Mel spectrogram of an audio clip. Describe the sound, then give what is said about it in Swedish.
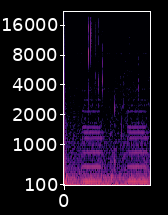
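A phone rings quietly as someone calls, in two short tonal bursts with a pause between them, fairly faint against a low background hum. “nu är det någon som ringer.”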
